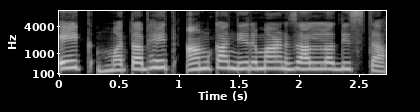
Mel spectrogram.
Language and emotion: Goan Konkani, neutral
